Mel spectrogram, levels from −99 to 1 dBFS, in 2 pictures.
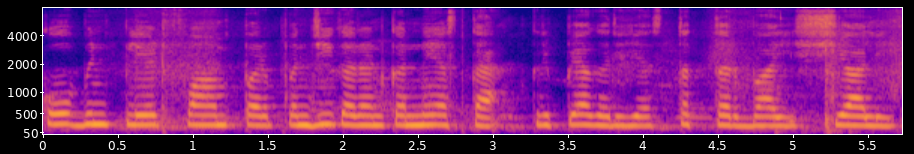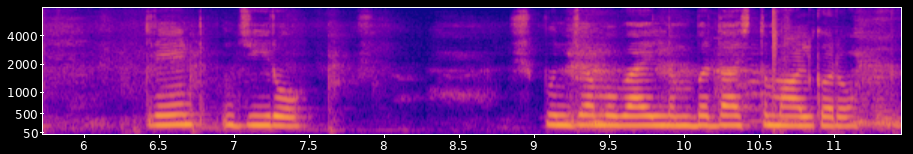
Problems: background sounds at intervals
